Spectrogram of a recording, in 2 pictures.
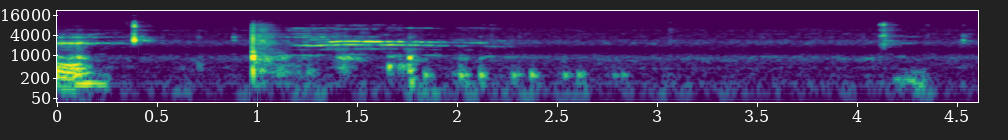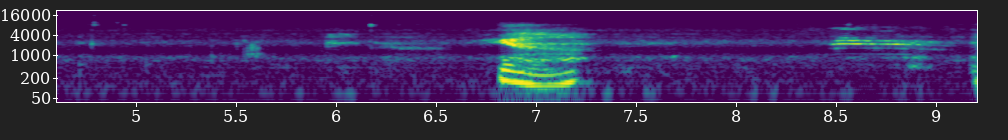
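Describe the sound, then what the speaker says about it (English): A pet cat called Coachy gives a couple of big drawn-out meows, one early and one louder near the end, under soft quiet talk and murmuring. "Coachy's meowing with his big meow"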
